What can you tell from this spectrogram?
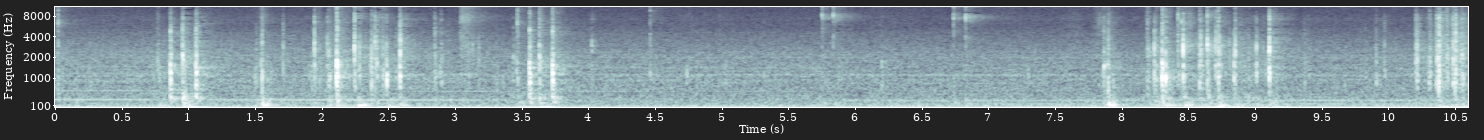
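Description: Typing on a computer keyboard: irregular clusters of keystrokes with short pauses between them, over a faint steady hum.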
